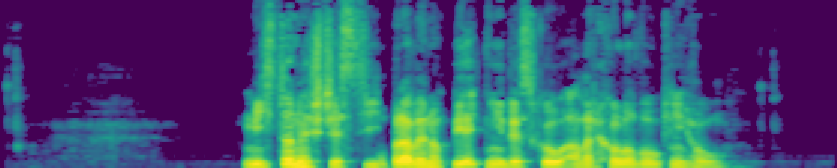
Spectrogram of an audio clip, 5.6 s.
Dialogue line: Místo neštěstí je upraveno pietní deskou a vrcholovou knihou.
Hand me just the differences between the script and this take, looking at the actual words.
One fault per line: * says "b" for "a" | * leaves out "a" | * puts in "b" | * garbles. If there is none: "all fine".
* leaves out "je"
